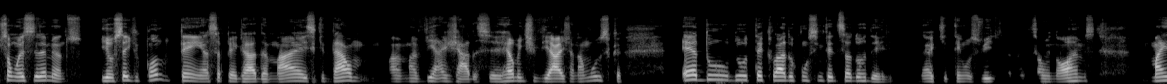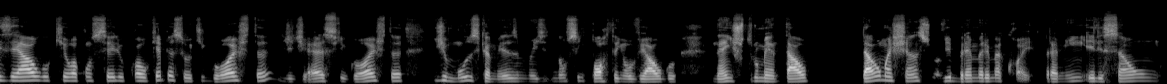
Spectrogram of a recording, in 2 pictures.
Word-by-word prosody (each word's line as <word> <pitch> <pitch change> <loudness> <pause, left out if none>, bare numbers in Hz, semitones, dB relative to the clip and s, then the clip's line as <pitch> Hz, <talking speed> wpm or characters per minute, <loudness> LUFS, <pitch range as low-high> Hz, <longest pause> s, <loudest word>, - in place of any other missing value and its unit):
são 195 -4 0
esses 180 - +2
elementos, 180 -8 -1 0.2
e - - -2
eu 160 - +5
sei 190 +5 +6
de 170 -2 -14
quando 205 +4 -3
tem 165 -5 +2
essa 135 - -2
pegada 135 -3 +1
mais, 155 +5 +2
que 145 - -13
dá 155 +5 +5
uma 170 -3 -4 0.5
uma 140 0 -9
viajada, 140 -4 -3
você 140 +2 -3
realmente 160 +2 +1
viaja 140 -1 +4
na 135 - -8
música. 185 +4 -6 0.6
É 215 +2 +7
do 215 0 -5
do 205 +1 -2
teclado 185 -2 +3
com 185 +1 -12
sintetizador 170 -1 -2
dele, 130 -6 -8 0.3
né, 135 0 -4
que - - -13
tem 140 - -10
os 135 - -9
vídeos 280 0 -7
que 475 -4 -32
são 145 -1 -8
enormes, 150 +6 -1 0.6
mas 180 +2 +2
é 175 - +3
algo 180 0 +6
que 175 - -6
eu 175 - +1
aconselho 170 0 -3
qualquer 170 +3 -1
pessoa 190 -7 -4
que 170 - -11
gosta 170 - 0
de 135 - -13
jazz, 145 +3 -1
que 145 - -12
gosta 165 +5 0 0.3
de 190 +1 -2
música 155 0 -2
mesmo 140 +2 -7
e - - -11
de 135 - -11
não 145 +1 -11
se 160 - +2
importa 145 -2 +1
em 140 - -12
ouvir 130 0 -3
algo, 130 +1 +3 0.4
né, 130 +1 +2
instrumental. 145 -1 +4 0.5
Dá 145 +1 +11
uma 190 0 +1
chance 160 -1 +1
de - - -27
ouvir 160 +2 -6
Bremer 145 0 -2
e - - -2
McCoy. 150 -1 -6
Pra 135 - -1
mim 150 +6 -12
eles 145 -1 -1
são 155 +3 -1
155 Hz, 195 wpm, -24 LUFS, 140-180 Hz, 0.6 s, Dá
